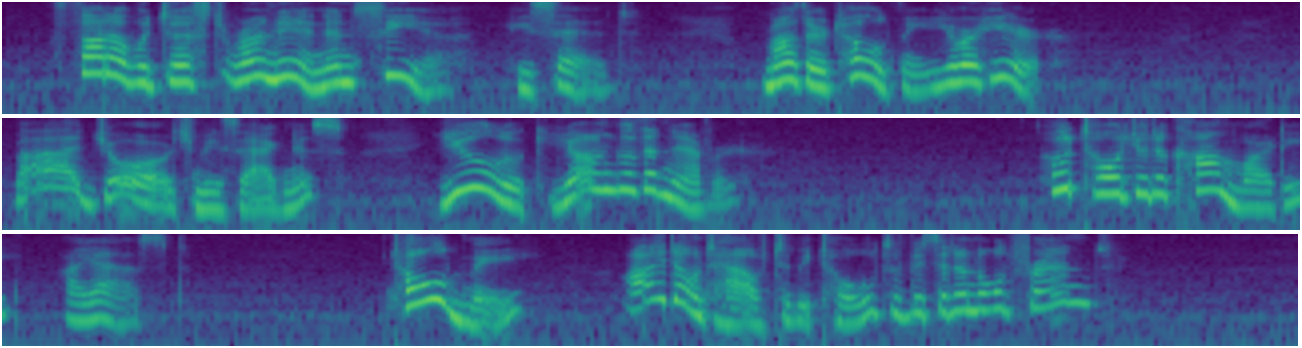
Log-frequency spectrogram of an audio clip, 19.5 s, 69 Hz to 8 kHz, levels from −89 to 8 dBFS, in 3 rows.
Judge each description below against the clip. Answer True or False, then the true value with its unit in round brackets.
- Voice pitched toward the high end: True (270 Hz)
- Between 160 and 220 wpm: False (145 wpm)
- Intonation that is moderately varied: False (7.9 semitones)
